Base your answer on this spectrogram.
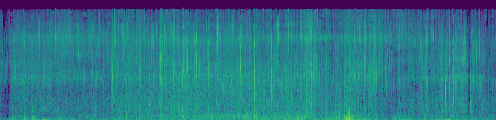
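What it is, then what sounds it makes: Plastic bubble wrap. Clear plastic bubble wrap laid over a binaural microphone is scratched and tapped with fingertips and nails, making a steady, dense crinkling and crackling patter like rain on a surface. Bright, sharp ticks ride over a low, close-up rumble, with a brief louder thump around the seven-second mark.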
